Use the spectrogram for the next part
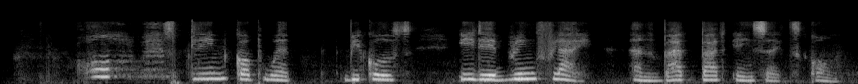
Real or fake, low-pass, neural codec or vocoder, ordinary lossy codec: fake; 10.8 kHz; codec, 16 kHz in and 24 kHz out, 0.6 kbps, FocalCodec, streaming, 4096 codes; AAC, 24 kbps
